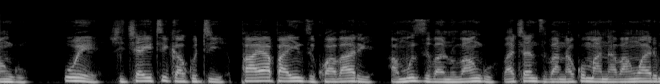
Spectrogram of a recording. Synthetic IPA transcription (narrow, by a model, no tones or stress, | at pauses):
ɡu | uje̞ʐ̥it͡ʃaitikakutipajapainzikwaʋaɾiɦamuziʋan̤uʋaŋɡuʋat͡ʃanziʋanako̞manaʋamwaɾi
